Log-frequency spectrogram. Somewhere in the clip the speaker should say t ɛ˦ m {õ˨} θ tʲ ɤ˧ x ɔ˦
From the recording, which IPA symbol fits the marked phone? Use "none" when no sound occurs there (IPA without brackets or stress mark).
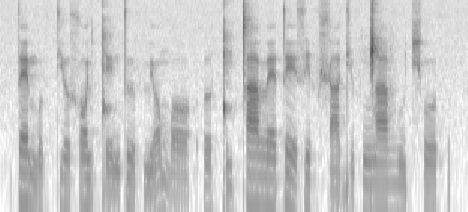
o˨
